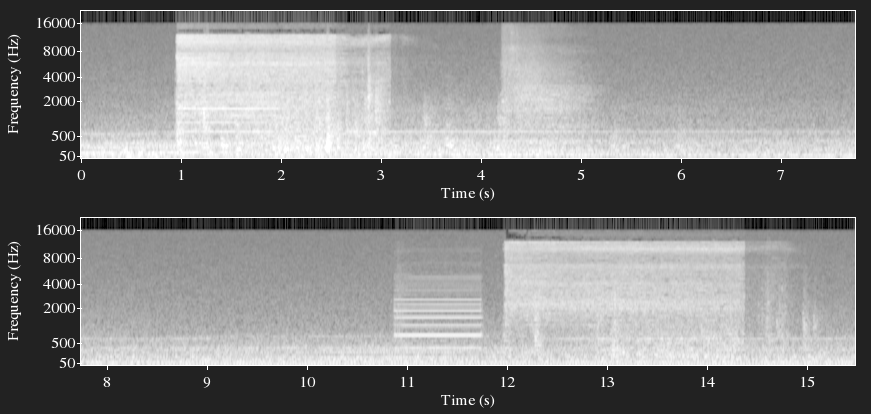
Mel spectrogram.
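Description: Air hisses loudly from a bus's brakes and doors.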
